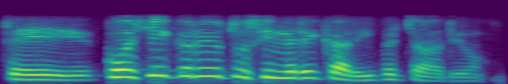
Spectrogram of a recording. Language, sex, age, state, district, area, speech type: Punjabi, male, 18-30, Punjab, Bathinda, rural, conversation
